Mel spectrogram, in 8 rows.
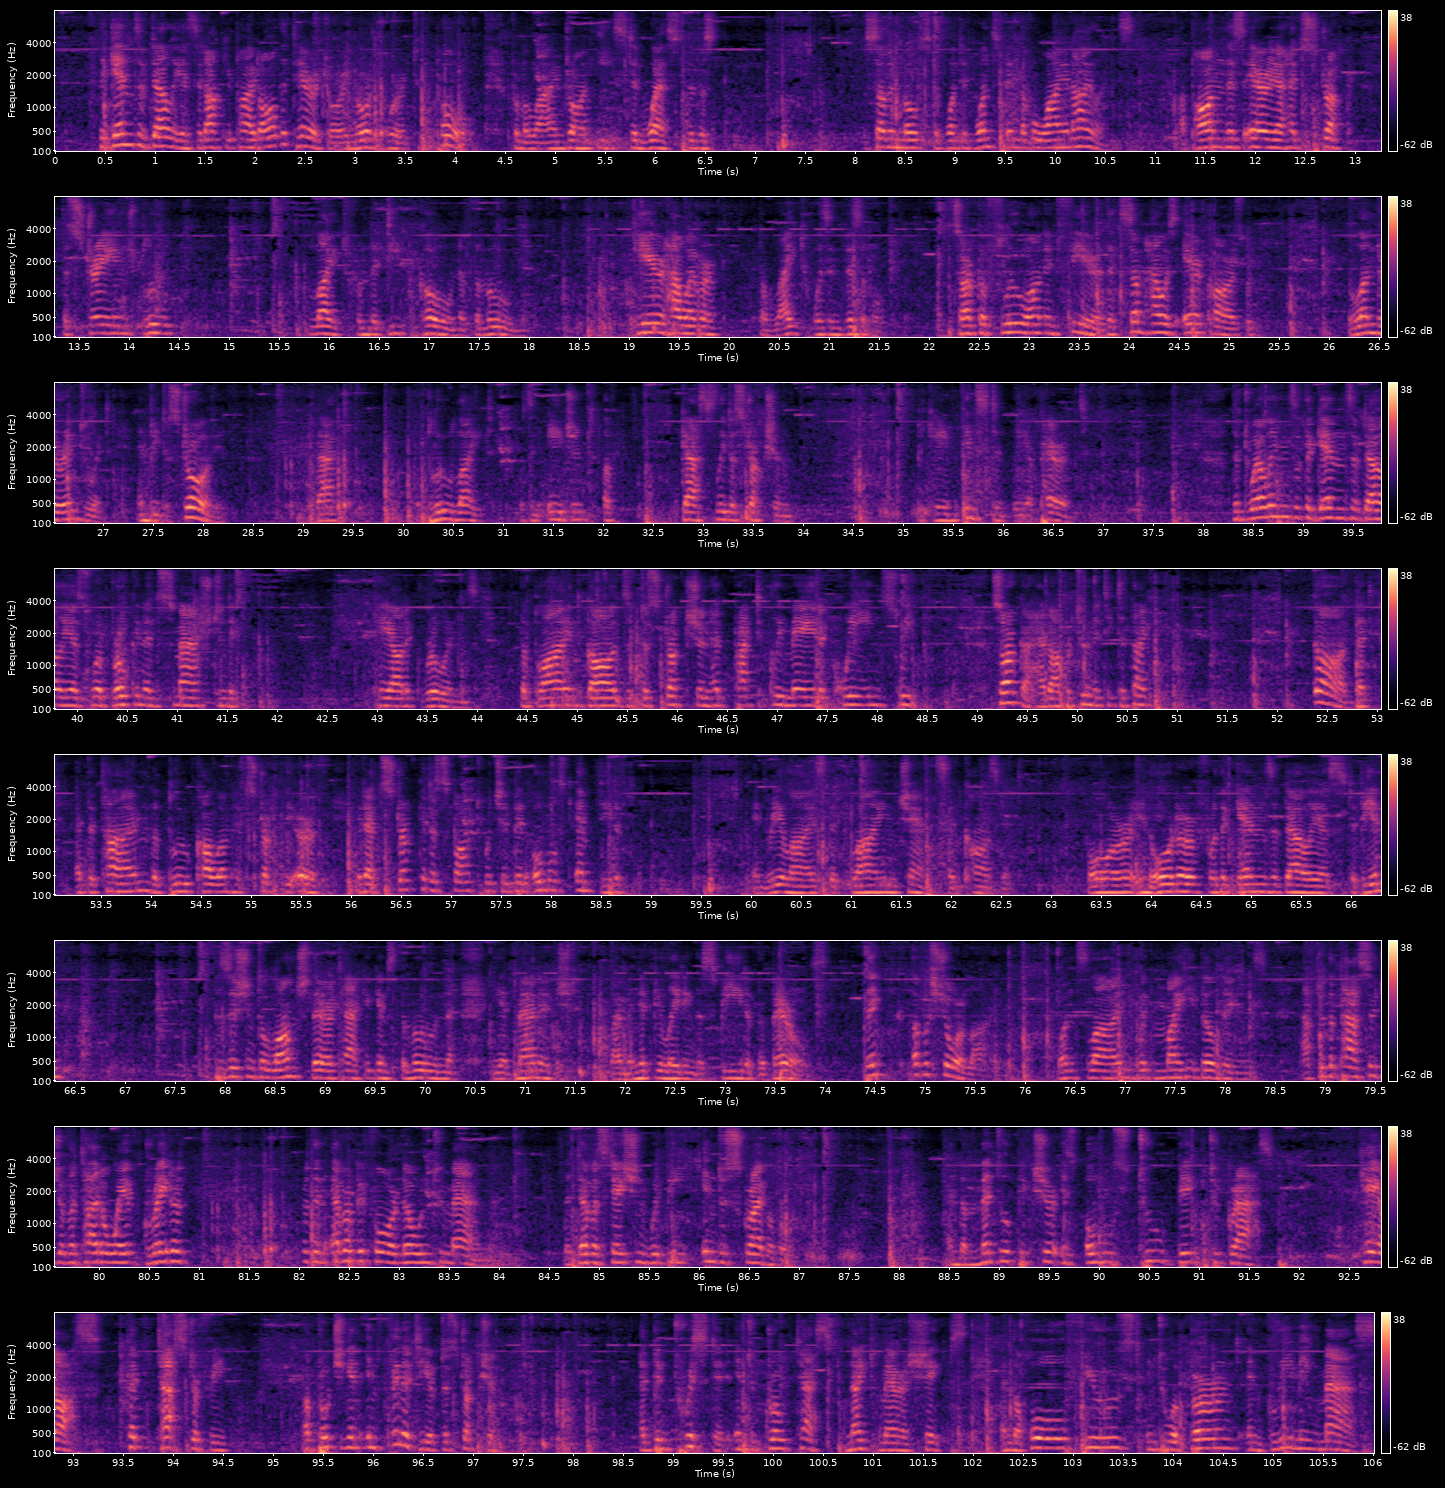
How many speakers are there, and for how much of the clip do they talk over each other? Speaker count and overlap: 1, no overlap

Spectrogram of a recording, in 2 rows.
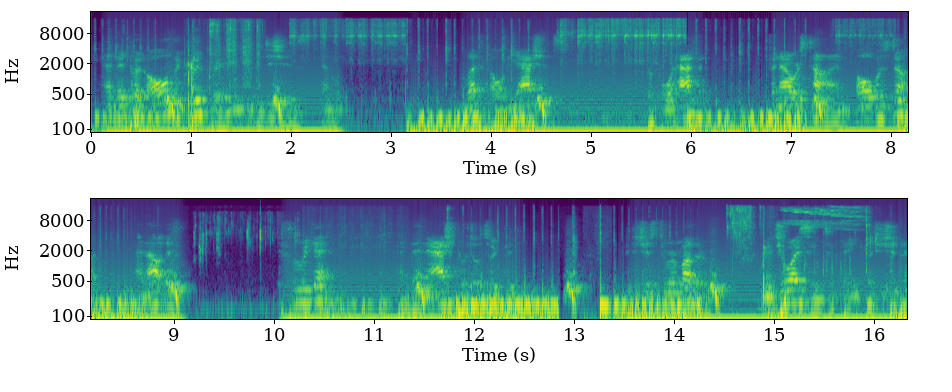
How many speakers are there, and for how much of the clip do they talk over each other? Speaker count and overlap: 1, no overlap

